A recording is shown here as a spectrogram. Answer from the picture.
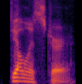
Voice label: "delustre", American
